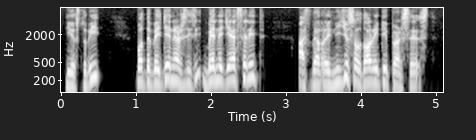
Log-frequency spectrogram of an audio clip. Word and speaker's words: Bene Gesserit: It's well known that Frank Herbert chose the name Bene Gesserit to rhyme with Jesuit.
